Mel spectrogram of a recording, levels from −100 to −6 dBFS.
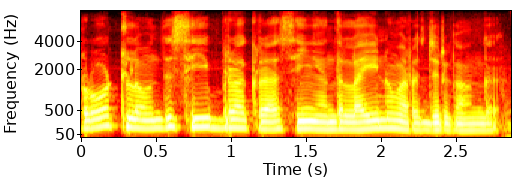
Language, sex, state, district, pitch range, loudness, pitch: Tamil, male, Tamil Nadu, Kanyakumari, 125-155 Hz, -12 LUFS, 135 Hz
